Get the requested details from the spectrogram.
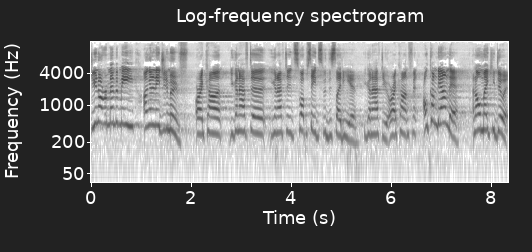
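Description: A woman with an Australian accent talks at a very fast pace and a high pitch, with very wide pitch swings and hardly any pauses. Her voice is raised and projected over noticeable background noise. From Australia, Adelaide. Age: young. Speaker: comedian. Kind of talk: stand-up. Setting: stage with audience.

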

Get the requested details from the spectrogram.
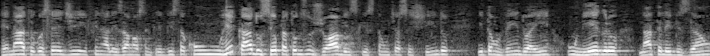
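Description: At a moderate pace, a man with a high pitch and a dark, mellow tone speaks with fairly even intonation. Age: young. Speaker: TV journalist. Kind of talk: live TV interview.

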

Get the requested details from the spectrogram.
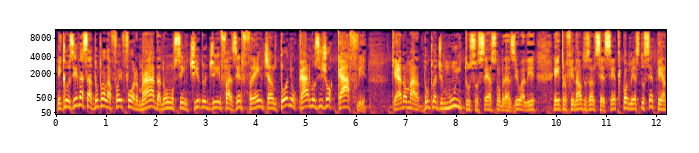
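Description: Music plays behind a man speaking at a moderate pace with very even loudness. His high pitch moves through very wide swings. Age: 40s. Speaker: radio host. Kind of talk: radio show interview.

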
